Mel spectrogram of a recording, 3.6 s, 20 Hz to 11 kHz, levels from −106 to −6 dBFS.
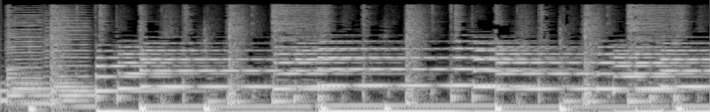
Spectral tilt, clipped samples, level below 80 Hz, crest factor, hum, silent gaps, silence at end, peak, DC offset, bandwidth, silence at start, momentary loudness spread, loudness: -5.5 dB/octave; under 0.1%; -32 dBFS; 14 dB; none; none; 0 s; -4 dBFS; under 0.1%; 10 kHz; 0 s; 3 LU; -22 LUFS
